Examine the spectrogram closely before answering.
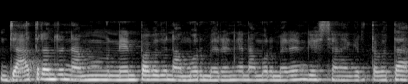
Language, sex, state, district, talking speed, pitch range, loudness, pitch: Kannada, female, Karnataka, Chamarajanagar, 175 wpm, 200-210 Hz, -15 LUFS, 205 Hz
